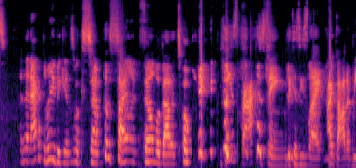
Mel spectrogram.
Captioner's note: laughs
